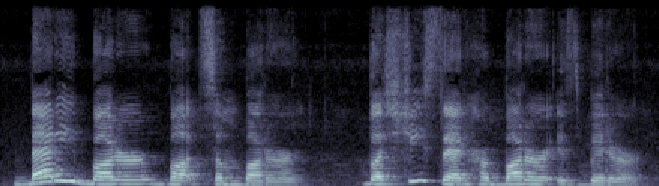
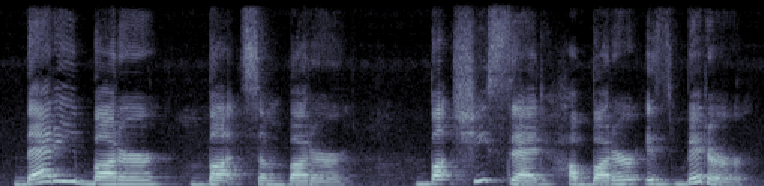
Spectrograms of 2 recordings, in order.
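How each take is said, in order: First: It is spoken in an American accent. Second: The same.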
